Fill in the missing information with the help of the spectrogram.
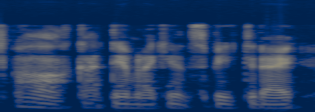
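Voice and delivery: quietly cursing under the breath; real frustration muttered low and soft; annoyed mutter. Real, not acted. Annoyed at stumbling over words.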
